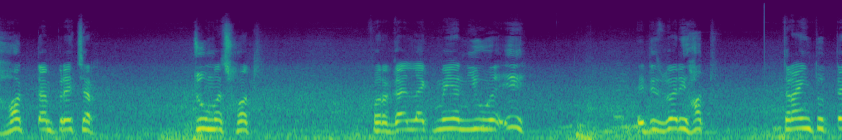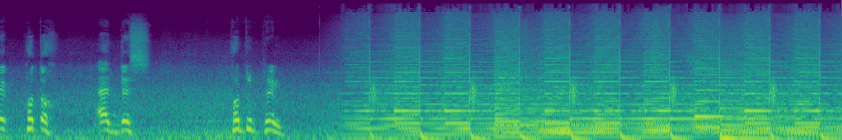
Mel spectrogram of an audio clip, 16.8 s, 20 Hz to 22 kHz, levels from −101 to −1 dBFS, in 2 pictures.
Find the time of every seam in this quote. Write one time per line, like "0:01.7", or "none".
none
